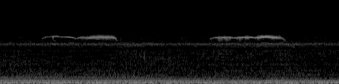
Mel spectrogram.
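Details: Bald eagle at a southwest Florida nest on a late-February 2024 morning, captured by nest camera, calling two drawn-out high whistles roughly a second apart, slightly wavering, above a low rumble.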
